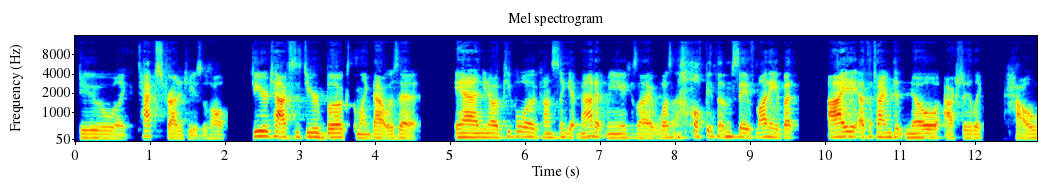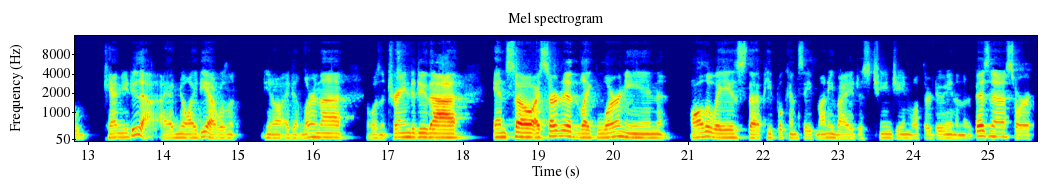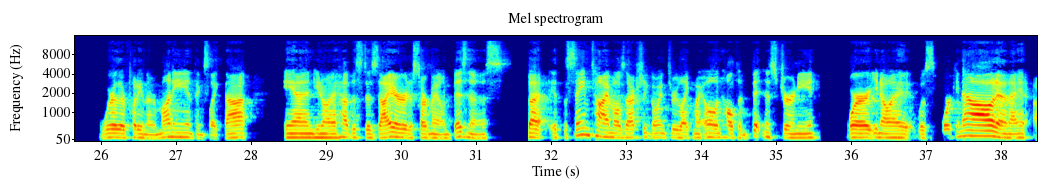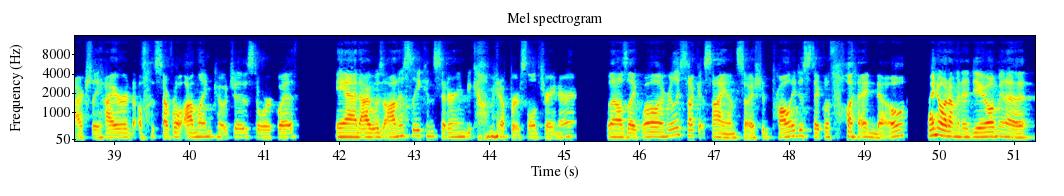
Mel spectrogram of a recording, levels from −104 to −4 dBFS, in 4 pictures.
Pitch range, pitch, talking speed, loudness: 130-150 Hz, 140 Hz, 220 wpm, -26 LUFS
